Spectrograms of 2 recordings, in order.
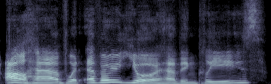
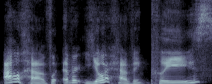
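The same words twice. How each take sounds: First: The voice sounds plain, with little valley-girl pitch. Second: The voice sounds more valley-girl, with more pitch play. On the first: The speaker calls it wrong. "It's not Valley Girl at all" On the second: The speaker calls it right. "A little better"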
